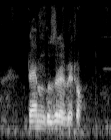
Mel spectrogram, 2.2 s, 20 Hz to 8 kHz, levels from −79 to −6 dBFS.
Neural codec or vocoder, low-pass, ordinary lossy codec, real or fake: none; 7.2 kHz; Opus, 16 kbps; real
